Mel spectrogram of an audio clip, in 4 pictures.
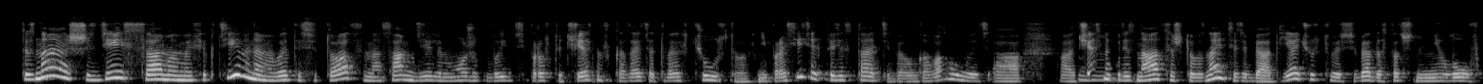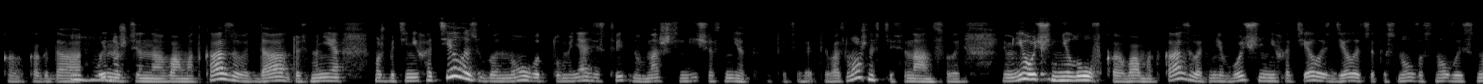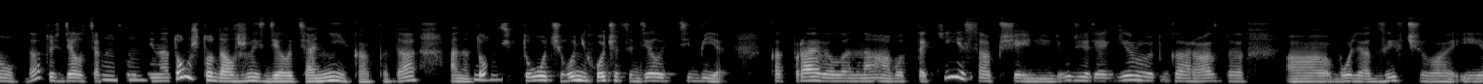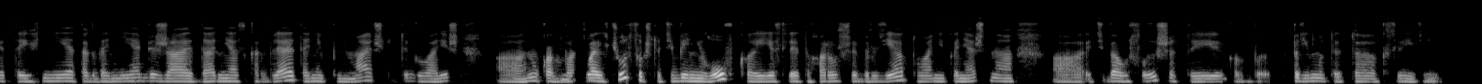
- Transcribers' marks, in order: tapping
- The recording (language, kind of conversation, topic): Russian, advice, Как справиться с давлением друзей, которые ожидают, что вы будете тратить деньги на совместные развлечения и подарки?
